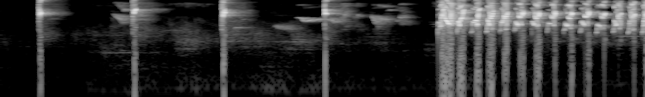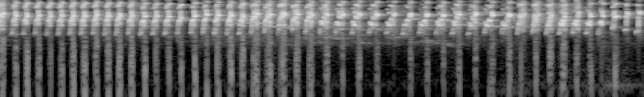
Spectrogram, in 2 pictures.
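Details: Lovebird in long chattering 'ngekek' song: four separate sharp high chirps spaced about a second apart, then an unbroken rapid run of harsh, buzzy chatter lasting over eight seconds.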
